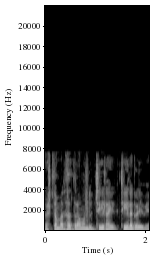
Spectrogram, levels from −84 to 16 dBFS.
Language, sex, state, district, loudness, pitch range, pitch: Kannada, male, Karnataka, Mysore, -17 LUFS, 110-140 Hz, 130 Hz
